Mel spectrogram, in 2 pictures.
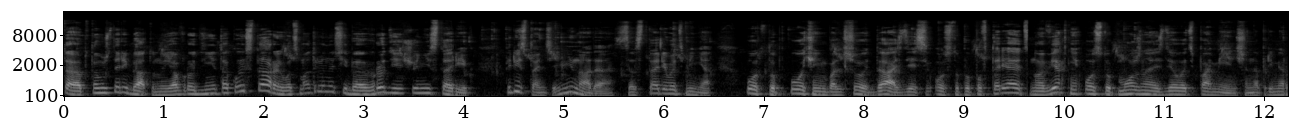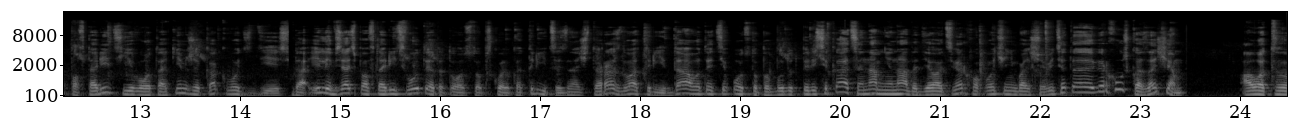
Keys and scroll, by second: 12.9 ctrl+z.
